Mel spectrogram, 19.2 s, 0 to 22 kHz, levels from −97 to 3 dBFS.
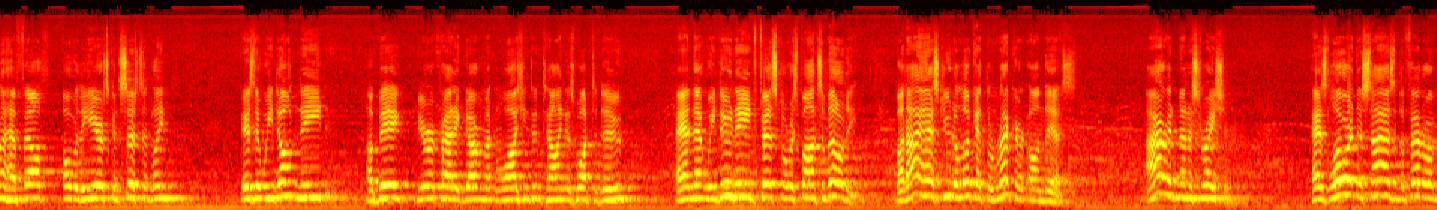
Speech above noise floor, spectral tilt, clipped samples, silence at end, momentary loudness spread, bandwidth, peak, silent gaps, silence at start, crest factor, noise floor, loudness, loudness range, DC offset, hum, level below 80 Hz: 22 dB; -3 dB/octave; under 0.1%; 0 s; 20 LU; 19.5 kHz; -4 dBFS; none; 0 s; 18 dB; -41 dBFS; -19 LUFS; 3 LU; under 0.1%; none; -46 dBFS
